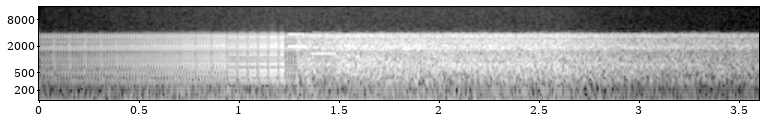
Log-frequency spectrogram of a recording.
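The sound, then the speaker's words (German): A 56K dial-up modem handshake sending digital data at 56 kilobits per second over an analog phone line: a cluster of shrill, warbling tones gives way to a steady rushing hiss of static, thin and tinny, with no voices. “Langsamere Modems gab es bereits davor, aber 56K war der Augenblick, in dem private Personen das Internet richtig normal und ordentlich nutzen konnten.”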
